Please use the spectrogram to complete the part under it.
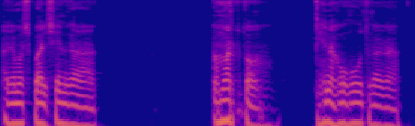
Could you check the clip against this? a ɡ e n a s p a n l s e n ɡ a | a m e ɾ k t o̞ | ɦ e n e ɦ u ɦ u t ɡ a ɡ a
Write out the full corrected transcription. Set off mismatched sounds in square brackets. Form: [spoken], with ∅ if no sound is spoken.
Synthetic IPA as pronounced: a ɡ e [m] a s p a [∅] l s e n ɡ a | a m [a] ɾ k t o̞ | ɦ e n [a] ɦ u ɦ u t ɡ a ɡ a

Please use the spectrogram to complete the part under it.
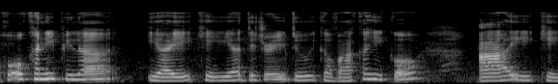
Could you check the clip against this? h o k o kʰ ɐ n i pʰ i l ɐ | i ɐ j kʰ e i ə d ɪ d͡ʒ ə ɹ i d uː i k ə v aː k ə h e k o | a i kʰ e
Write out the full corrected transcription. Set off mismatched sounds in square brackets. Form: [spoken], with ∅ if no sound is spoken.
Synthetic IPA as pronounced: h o [ʔ] o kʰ ɐ n i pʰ i l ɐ | i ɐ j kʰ e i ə d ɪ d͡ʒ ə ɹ i d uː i k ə v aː k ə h [i] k o | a i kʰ e

